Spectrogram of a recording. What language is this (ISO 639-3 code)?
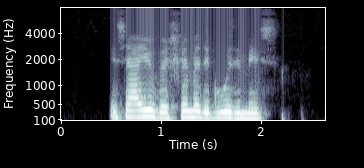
kab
